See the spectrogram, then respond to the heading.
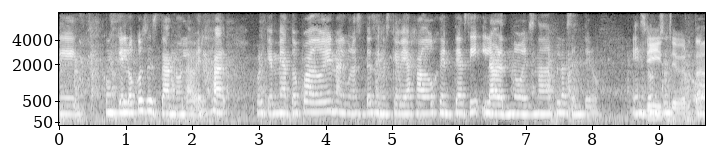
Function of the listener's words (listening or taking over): taking over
